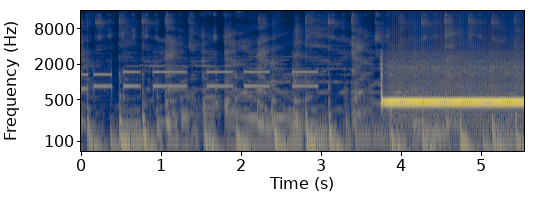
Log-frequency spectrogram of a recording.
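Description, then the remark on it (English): A long, rapid run of touch-tone beeps as a very long phone number is dialed to call Santa Claus, clear, then a loud, steady tone cuts in and holds to the end. “Let's just, He has a very long number.”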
